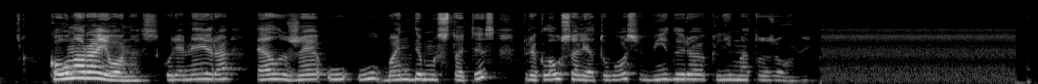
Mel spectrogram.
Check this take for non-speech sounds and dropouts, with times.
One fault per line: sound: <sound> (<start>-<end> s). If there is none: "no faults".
no faults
